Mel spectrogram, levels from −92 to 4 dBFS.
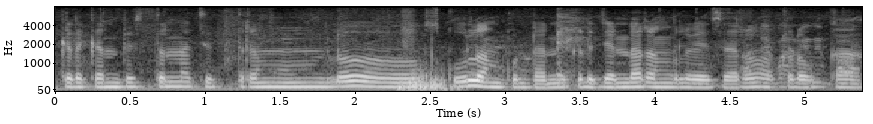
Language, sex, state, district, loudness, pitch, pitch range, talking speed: Telugu, female, Andhra Pradesh, Sri Satya Sai, -16 LUFS, 155 Hz, 145-155 Hz, 110 wpm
